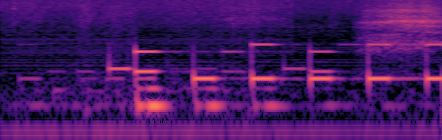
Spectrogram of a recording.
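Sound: phone message notification tone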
